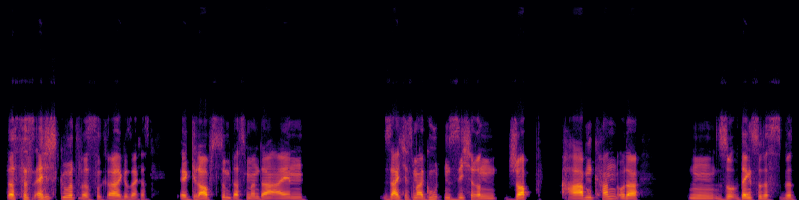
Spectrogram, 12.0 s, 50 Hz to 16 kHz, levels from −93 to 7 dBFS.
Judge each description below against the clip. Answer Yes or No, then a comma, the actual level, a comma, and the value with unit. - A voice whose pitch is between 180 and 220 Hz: No, low, 120 Hz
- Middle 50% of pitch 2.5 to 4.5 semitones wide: Yes, average, 2.9 semitones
